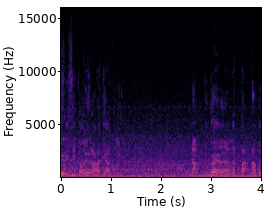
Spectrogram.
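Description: Faint speech in short snatches over a steady low background noise.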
